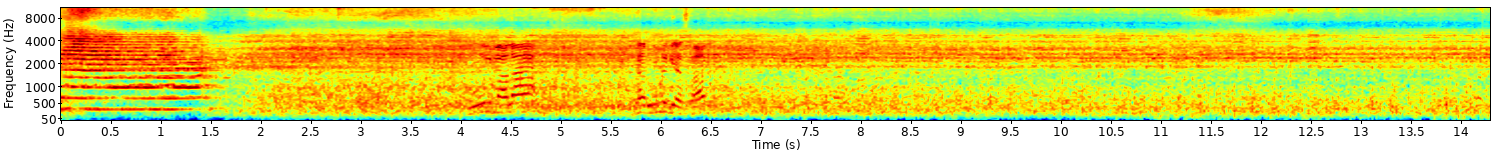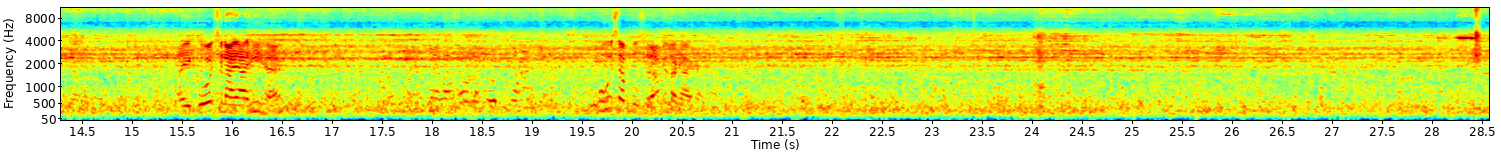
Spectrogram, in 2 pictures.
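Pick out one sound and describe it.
A passing train rumbles and clatters steadily along the rails.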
